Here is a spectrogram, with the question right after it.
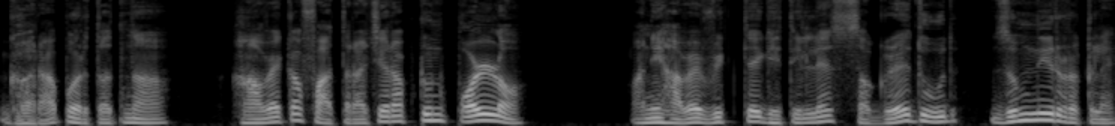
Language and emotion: Goan Konkani, sad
